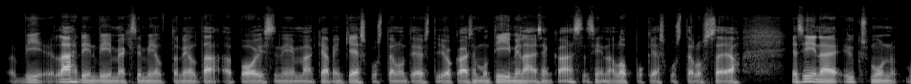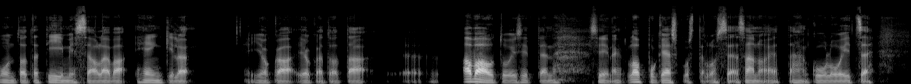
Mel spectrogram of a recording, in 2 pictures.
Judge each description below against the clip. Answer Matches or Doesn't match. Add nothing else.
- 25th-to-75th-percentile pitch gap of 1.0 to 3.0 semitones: Matches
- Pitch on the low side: Matches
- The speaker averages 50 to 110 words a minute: Doesn't match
